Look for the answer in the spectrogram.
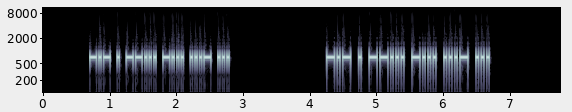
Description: Morse code, heard as a keyed tone, about 35 wpm, 700 Hz. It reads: KE7BVS KE7BVS
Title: Speed Racing - USA Call Signs 30wpm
